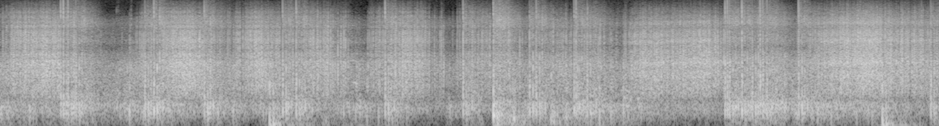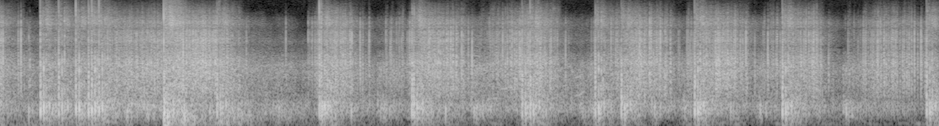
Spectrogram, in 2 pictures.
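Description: Fireworks display: a rapid barrage of shell bursts, bang after bang, over dense crackling from the glittering stars. After about twelve seconds the bangs come more spaced out.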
